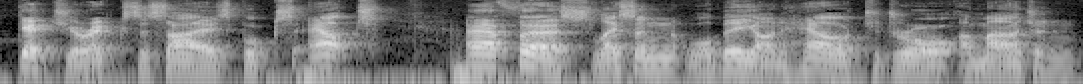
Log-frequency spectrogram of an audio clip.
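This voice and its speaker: A man voicing a stern, bullying, contemptuous male primary school teacher in a told story, with a commanding manner. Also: medium pitch. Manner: slow, commanding classroom instruction.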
